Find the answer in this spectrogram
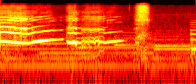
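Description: A radio-drama actor's high-pitched voice wailing in anguish: two long drawn-out cries, the first rising and falling in pitch, then a sharp breath near the end.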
